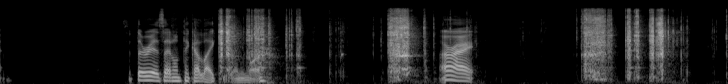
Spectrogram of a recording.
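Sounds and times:
speech: 1.3 - 2.8, 4.4 - 4.8
tape ripping off a tape dispenser: 2.2 - 4.4, 5.2 - 7.2.

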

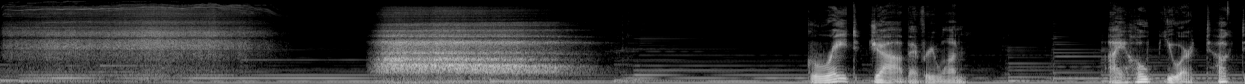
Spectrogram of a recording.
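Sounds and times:
slow deep breath in and out during a relaxation exercise: 0.0 - 2.9, 3.7 - 6.2
soft sustained music: 0.0 - 12.4
speech: 8.2 - 9.8, 11.2 - 12.4.

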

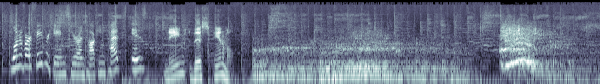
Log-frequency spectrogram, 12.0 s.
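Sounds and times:
speech: 0.3 - 5.4
bear roaring: 5.1 - 12.0.

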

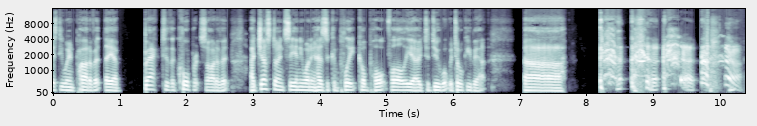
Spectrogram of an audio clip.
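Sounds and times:
speech: 0.0 - 10.3
man coughing and choking: 8.2 - 10.3
man groaning: 9.4 - 10.3.

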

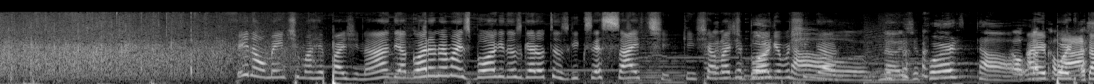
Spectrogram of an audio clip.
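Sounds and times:
applause: 0.0 - 3.0
speech: 2.4 - 10.9
laughter: 8.7 - 9.6.

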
